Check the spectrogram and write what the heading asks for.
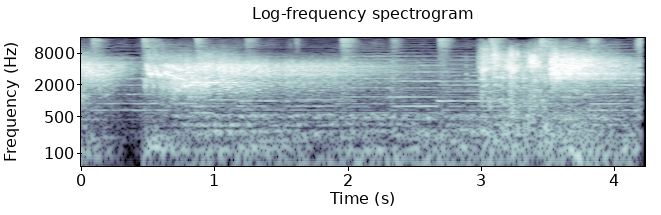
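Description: Anime battle sound effects, crashing impacts and rumbling, over music with long held notes. A louder rush of noise comes near the end.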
